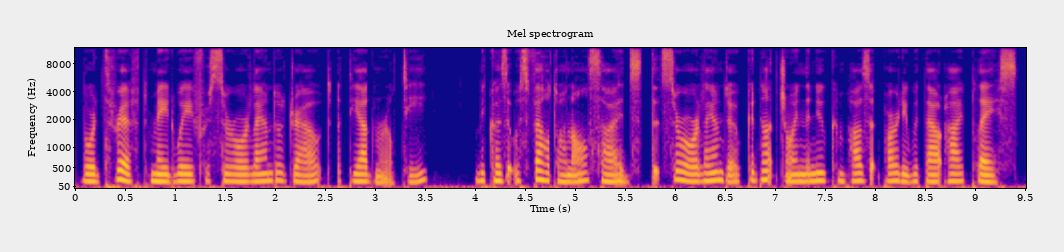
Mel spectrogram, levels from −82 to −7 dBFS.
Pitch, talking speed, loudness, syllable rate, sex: 175 Hz, 195 wpm, -20 LUFS, 5.5 syllables/s, female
